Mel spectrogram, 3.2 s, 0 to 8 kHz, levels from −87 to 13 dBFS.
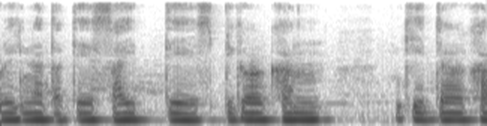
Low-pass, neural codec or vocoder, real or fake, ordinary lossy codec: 7.2 kHz; none; real; none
